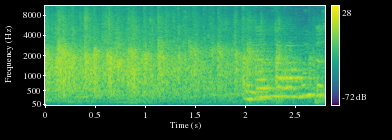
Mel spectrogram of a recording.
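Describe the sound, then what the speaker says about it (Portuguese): A church congregation applauding in a dense, continuous patter that fills the room, with a voice speaking and a sustained tone rising near the end. "Você pode aplaudir o Senhor?"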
